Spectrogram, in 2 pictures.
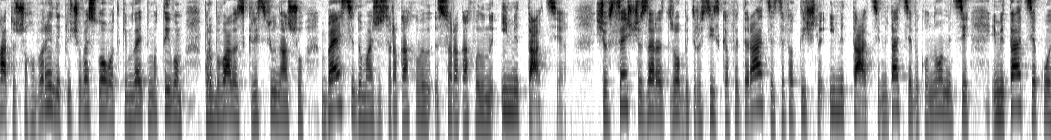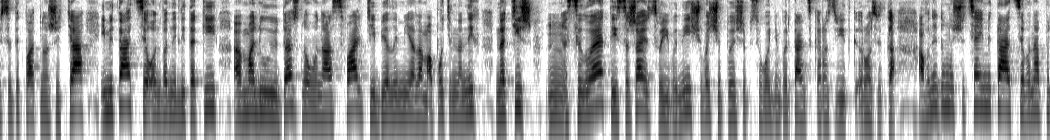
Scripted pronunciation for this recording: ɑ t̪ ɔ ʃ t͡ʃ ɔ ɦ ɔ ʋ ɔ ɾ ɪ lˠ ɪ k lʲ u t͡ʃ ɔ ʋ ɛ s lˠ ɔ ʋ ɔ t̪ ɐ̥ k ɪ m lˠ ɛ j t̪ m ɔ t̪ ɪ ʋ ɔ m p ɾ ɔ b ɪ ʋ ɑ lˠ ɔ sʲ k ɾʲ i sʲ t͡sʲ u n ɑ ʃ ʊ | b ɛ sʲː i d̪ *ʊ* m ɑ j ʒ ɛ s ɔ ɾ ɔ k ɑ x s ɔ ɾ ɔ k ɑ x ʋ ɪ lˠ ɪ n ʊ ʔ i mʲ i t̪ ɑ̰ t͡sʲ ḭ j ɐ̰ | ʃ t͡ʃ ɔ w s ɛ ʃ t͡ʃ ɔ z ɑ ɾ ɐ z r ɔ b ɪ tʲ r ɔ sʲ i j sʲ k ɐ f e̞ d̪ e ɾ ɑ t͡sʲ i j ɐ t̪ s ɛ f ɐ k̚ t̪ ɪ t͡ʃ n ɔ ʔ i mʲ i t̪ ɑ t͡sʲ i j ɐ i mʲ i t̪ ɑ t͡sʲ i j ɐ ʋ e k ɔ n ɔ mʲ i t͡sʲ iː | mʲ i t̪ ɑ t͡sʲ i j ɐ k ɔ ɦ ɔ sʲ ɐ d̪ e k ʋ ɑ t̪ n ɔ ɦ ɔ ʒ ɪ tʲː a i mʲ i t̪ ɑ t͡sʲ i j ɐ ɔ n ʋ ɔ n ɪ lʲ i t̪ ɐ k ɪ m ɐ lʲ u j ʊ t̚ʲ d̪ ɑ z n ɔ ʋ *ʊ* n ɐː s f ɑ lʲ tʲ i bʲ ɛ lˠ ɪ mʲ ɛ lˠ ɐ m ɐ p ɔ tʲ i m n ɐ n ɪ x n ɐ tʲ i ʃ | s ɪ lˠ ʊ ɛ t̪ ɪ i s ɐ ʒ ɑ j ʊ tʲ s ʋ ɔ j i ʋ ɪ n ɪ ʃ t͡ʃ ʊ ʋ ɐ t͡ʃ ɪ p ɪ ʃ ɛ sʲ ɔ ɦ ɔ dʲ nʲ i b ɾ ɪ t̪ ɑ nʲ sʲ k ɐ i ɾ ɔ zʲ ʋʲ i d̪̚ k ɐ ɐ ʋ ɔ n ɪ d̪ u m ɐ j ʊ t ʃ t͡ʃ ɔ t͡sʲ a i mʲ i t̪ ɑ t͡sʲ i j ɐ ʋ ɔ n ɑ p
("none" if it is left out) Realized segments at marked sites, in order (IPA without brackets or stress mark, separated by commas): ʊ, ʊ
